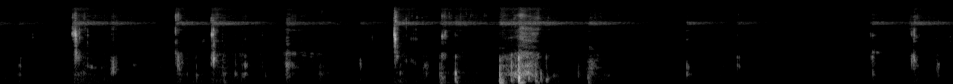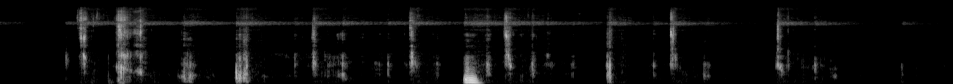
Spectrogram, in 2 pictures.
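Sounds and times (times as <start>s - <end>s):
crunchy vegetables chewing: 0.2s - 6.0s, 8.7s - 9.5s, 10.2s - 18.0s.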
